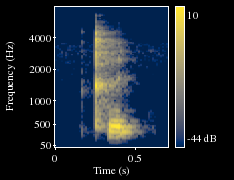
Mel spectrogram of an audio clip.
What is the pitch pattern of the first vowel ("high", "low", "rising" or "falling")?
low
